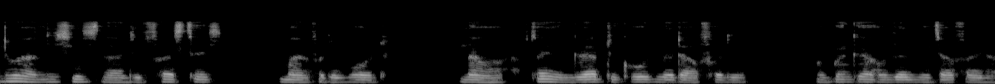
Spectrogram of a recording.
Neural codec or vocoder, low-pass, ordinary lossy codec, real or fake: codec, 16 kHz, 8 kbps, FreqCodec, smaller model; none; none; fake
